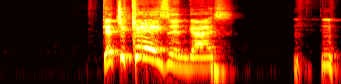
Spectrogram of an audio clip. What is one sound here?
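A man laughs loudly over an online call.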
